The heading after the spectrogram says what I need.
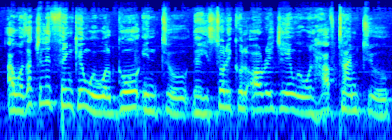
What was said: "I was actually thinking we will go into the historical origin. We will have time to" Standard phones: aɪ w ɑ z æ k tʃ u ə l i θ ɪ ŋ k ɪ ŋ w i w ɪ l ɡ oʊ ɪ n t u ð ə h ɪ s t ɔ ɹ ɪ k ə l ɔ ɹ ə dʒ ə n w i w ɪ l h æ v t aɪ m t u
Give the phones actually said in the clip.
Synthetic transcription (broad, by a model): aɪ w ɑ z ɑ k tʃ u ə l i θ ɪ ŋ k ɪ ŋ w i w ɪ l ɡ oʊ ɪ n t u ð ə h ɪ s t ɔ ɹ ɪ k ə l ɔ ɹ ə dʒ ə n w i w ɪ l h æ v t aɪ m t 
